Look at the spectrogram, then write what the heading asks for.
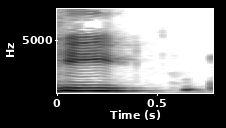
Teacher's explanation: अक्साउल हलक से अदा हो रहा है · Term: 1 काउंट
